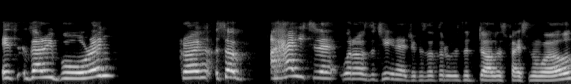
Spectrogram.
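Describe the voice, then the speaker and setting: Very fast speech with very wide pitch swings, in a west Welsh accent. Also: woman, high pitch for a woman. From west Wales, Ceredigion near Aberystwyth. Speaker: comedian. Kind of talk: casual chat.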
